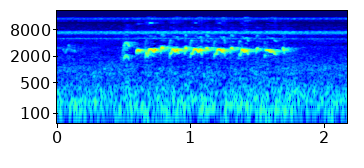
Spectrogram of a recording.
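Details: Sooty-headed bulbul delivering a single phrase of about a second: a fast, slightly wavering string of warbled notes at an even pitch that trails off at the end, over faint background hiss.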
